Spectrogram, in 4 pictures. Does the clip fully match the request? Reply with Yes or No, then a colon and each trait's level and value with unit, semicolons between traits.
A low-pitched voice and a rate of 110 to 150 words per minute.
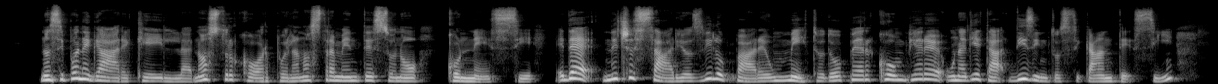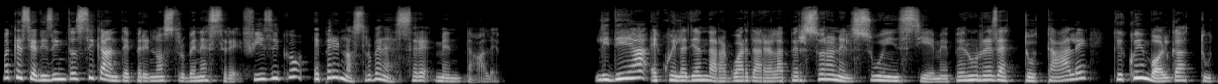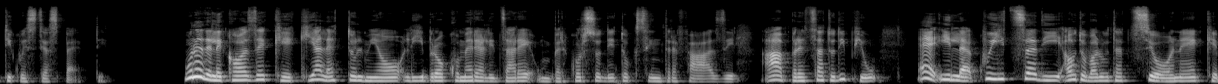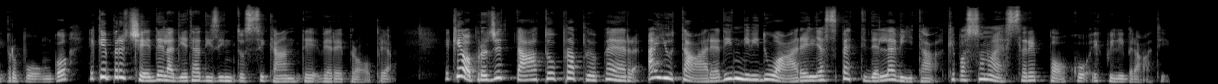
No: medium, 180 Hz; average, 145 wpm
